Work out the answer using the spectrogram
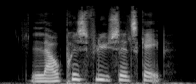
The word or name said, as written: lavprisflyselskab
